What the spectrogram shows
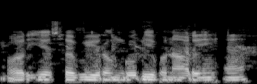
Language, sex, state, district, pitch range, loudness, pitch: Hindi, male, Jharkhand, Sahebganj, 105-110 Hz, -17 LUFS, 110 Hz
